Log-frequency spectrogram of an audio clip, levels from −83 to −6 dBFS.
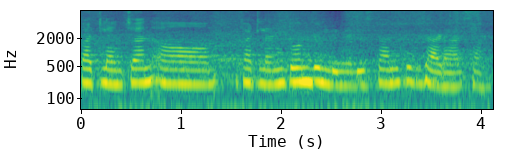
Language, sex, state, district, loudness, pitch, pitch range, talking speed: Konkani, female, Goa, North and South Goa, -14 LUFS, 215 Hz, 200-225 Hz, 145 wpm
